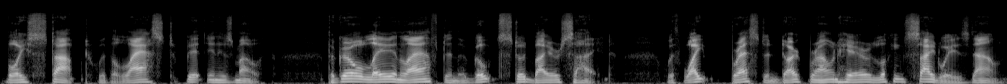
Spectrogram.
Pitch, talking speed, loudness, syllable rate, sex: 100 Hz, 190 wpm, -22 LUFS, 4.5 syllables/s, male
